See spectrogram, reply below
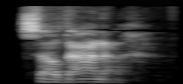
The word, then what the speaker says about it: Saldana: Saldana.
